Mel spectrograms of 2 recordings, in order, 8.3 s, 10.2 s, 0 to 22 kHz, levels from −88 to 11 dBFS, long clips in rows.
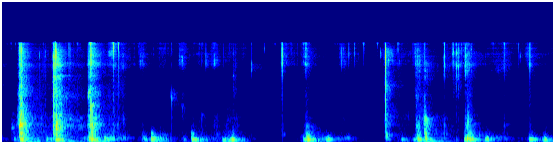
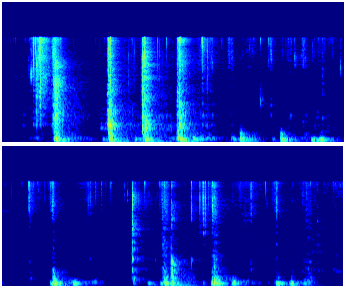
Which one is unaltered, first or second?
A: second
